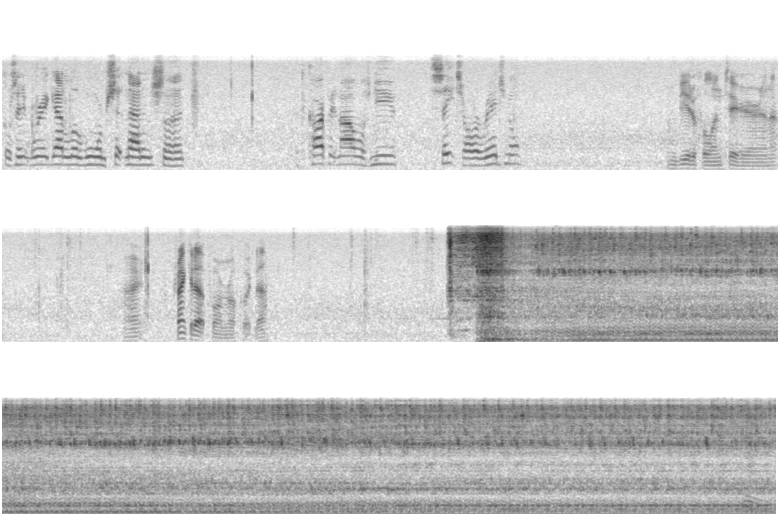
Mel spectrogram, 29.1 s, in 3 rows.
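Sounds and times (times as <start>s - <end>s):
car engine starting and idling: 15.3s - 29.0s.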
